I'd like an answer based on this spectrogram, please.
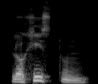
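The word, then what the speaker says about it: phlogiston: contenían una sustancia llamada flogiston pronunciado floj istun las cenizas de la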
